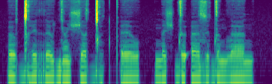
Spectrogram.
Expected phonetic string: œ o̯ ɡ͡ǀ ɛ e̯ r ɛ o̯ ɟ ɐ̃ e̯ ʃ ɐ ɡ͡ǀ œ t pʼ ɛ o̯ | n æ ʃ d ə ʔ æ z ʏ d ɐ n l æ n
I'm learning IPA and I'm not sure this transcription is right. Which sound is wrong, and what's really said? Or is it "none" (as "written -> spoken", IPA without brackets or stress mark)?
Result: none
